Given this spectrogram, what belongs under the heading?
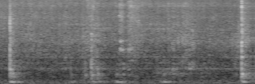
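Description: Chicken curry with added paste is stirred in a sizzling pan, a steady fry underneath a few distinct scraping clinks of a spoon against the pan, close and without voices.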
